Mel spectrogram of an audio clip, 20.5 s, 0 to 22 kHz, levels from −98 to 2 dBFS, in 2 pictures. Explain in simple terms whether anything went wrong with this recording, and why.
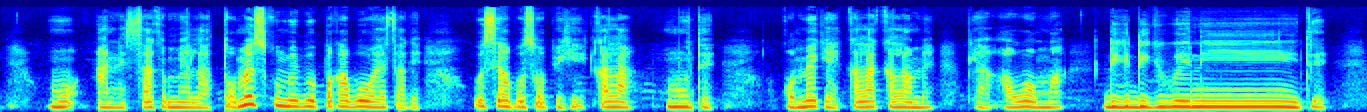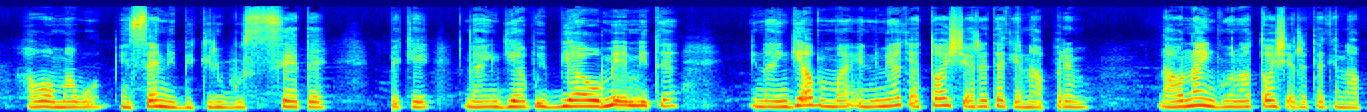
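Nothing went wrong with this audio, so there is no cause to explain.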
